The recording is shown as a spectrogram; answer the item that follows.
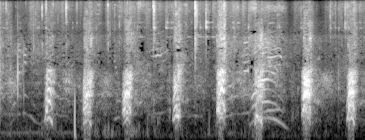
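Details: A male Great Dane greets his mom (owner) with a rapid run of excited yelps, whines and short barks, happy to see her.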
